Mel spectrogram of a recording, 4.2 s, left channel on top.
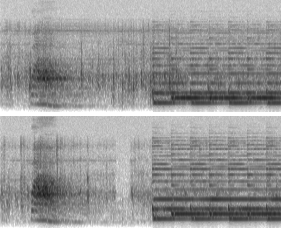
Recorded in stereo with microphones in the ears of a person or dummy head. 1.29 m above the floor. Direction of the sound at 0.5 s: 30° right (ahead or behind).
